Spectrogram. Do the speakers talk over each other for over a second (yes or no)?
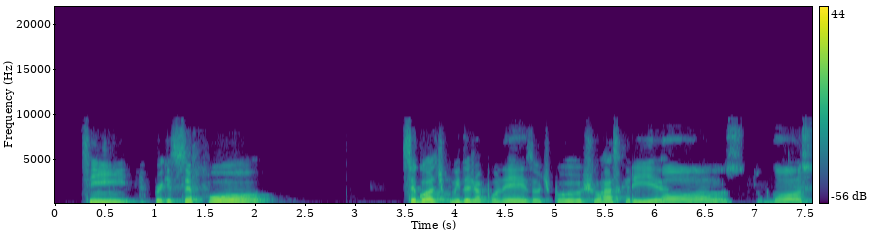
no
